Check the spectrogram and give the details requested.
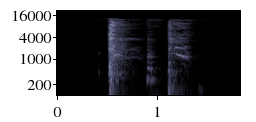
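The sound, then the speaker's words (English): A quick fit of coughing: three harsh, raspy coughs in close succession, with a short rasp trailing off at the end and no talking. “I don't have a cough button.”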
